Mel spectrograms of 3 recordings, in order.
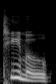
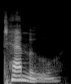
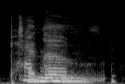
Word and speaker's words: Temu: We all realized we were pronouncing it wrong. I know. Apparently, it's what? Okay, so we all always said Timu, but they were saying Temu. Temu. Like Shamu. Temu.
